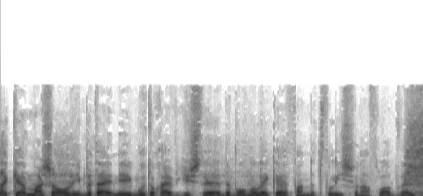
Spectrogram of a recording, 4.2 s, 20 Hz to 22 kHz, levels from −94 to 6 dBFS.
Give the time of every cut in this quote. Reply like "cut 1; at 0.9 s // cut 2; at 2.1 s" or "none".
none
